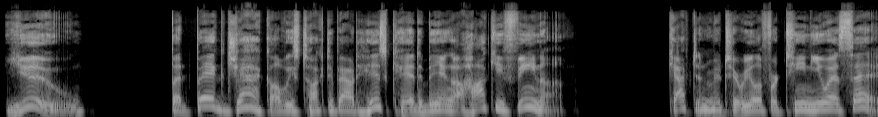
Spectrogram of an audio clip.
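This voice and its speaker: A man's voice: a little high, very animated, a little slow, a bit bright, heavily acted. An actor playing a blustering, condescending older man in an audiobook, with a folksy, patronizing manner. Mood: surprised. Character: blustering, condescending older man, bushy-browed family friend. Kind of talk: audiobook character acting.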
